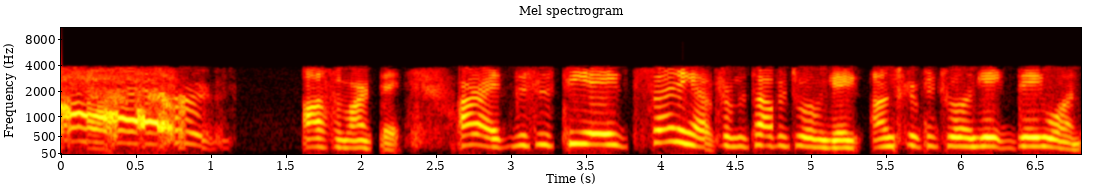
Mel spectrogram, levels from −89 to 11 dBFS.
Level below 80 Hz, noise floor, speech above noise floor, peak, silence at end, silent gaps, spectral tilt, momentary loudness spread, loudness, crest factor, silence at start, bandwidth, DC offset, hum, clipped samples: -66 dBFS; -59 dBFS; 42 dB; 0 dBFS; 0 s; none; -9.5 dB/octave; 11 LU; -16 LUFS; 16 dB; 0 s; 4 kHz; under 0.1%; none; under 0.1%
